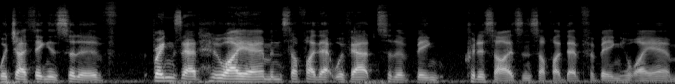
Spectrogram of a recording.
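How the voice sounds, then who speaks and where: Speaking at a fairly quick pace, a man with a medium pitch shows ordinary pitch variation. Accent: Australian. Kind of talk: interview, personal testimony. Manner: halting, broken speech with many fillers.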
